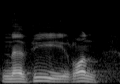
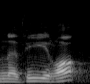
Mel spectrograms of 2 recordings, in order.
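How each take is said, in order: First: The word ends with an an sound. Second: The word ends with a long a vowel. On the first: The reading continues without a stop. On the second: The reader stops at this word.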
